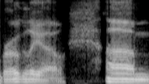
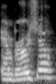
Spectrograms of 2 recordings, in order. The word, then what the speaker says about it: Ambrogio: lock and chip and brogue leo or Ambrogio chip help me out i mispronounced your name i know okay Ambrosio just like bros oh okay awesome good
